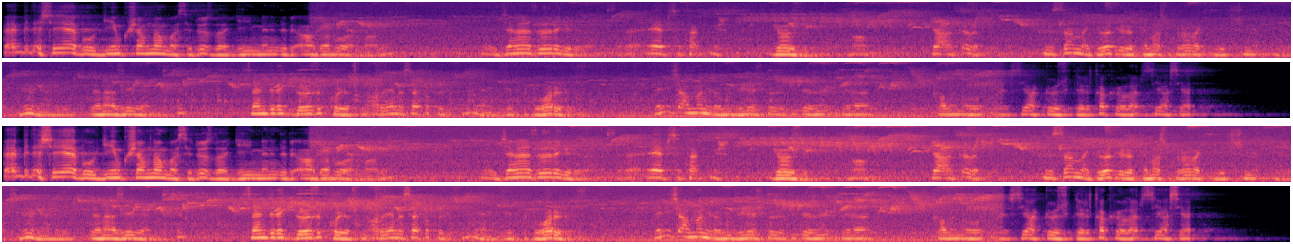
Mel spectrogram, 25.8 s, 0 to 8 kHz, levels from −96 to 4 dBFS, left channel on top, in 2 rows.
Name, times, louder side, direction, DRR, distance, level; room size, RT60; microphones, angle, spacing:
voice 1, 0.0-3.9 4.8-7.3 7.7-8.8 9.3-9.9 10.4-14.8 15.3-18.7 19.4-21.6 22.2-24.8, right 3 dB, 85° right, 16 dB, 1.0 m, -23 dB
sound 1, 3.1-22.9, right 6 dB, 60° right, 1.1 m, -32 dB
sound 2, 14.4-20.8, equal, 20° left, 3.0 m, -44 dB
29.0 x 21.0 x 8.6 m, 0.96 s
head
